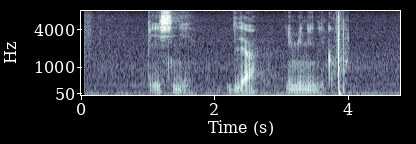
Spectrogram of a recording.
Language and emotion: Russian, neutral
